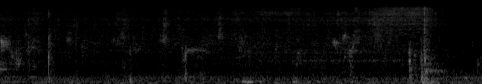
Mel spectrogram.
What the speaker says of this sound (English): Let me rinse my hands off while we're waiting on that to heat up.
